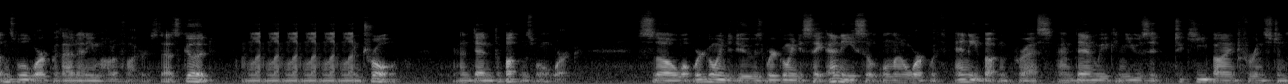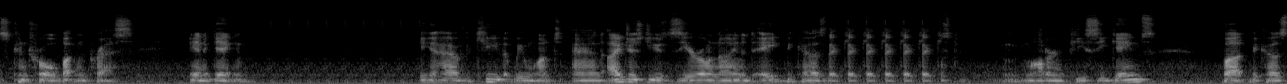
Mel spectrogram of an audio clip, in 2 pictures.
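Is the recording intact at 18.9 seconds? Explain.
Yes, the audio is intact at 18.9 seconds, with no dropout, click, distortion or other fault audible at that point.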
